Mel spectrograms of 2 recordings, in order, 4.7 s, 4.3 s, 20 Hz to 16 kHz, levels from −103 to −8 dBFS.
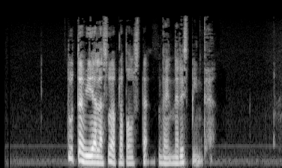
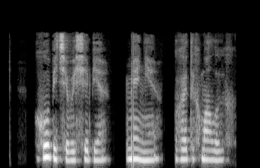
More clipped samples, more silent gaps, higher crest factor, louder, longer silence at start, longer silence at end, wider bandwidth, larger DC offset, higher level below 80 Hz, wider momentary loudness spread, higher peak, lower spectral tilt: neither; second, none vs 1.89-2.09 s, 2.73-2.89 s; about the same, 22 dB vs 20 dB; about the same, -21 LUFS vs -20 LUFS; first, 1.1 s vs 0.6 s; first, 1.15 s vs 0.55 s; first, 11 kHz vs 7.8 kHz; neither; second, -68 dBFS vs -60 dBFS; first, 19 LU vs 16 LU; about the same, -2 dBFS vs -2 dBFS; about the same, -6 dB/octave vs -5.5 dB/octave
